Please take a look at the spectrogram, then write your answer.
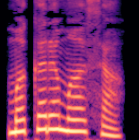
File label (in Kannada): "ಮಕರಮಾಸ", Kannada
